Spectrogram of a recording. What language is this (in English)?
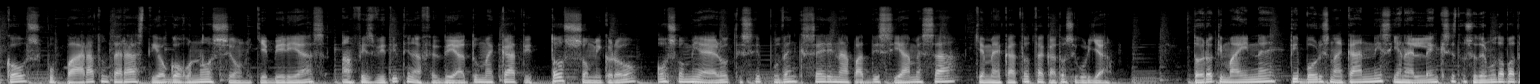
Greek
